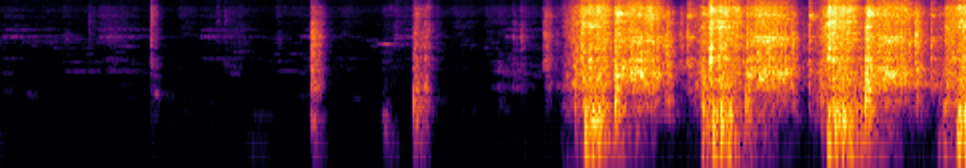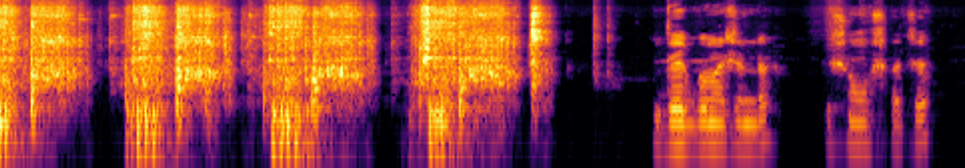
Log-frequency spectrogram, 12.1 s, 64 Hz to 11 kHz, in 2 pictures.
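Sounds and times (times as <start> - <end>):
chainsaw recoil starter pulls: 3.4 - 9.5.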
